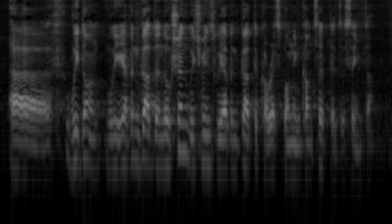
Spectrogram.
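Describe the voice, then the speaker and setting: A man with a French accent at a fairly quick pace, over noticeable background noise. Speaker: linguistics professor. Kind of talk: lecture. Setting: lecture hall with audience. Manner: halting, many fillers.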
